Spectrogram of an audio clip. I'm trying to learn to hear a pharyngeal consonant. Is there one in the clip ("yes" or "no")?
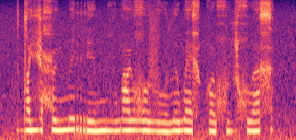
yes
